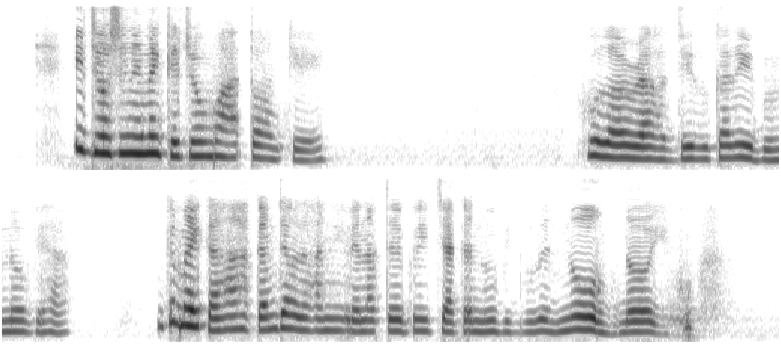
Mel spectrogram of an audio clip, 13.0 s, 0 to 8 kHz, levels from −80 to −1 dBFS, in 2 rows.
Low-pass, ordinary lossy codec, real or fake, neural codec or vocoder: 7.2 kHz; none; fake; codec, 16 kHz in and 24 kHz out, 0.4 kbps, LongCat-Audio-Codec, two codebook decoder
